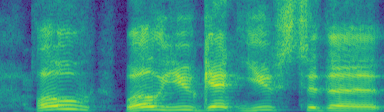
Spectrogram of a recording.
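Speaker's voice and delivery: put-on slipping into American accent. Voicing a character in a game, slipping into an American accent. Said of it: "why am I going American?".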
